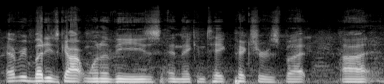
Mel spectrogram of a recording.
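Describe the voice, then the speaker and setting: A man's voice: medium pitch, steady tone, moderate pace, a little mellow. A man hosting a casual interview, often ending his points with leading tag questions. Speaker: interview host.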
